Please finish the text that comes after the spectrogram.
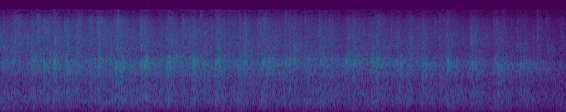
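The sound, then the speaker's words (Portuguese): Sustained applause for Jesus from a large crowd, a dense, steady wash of many hands clapping that holds at an even loudness for several seconds with no voices on top. “Se você crê, dê um forte aplauso a Jesus.”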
